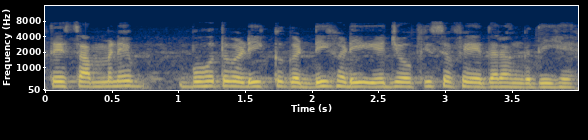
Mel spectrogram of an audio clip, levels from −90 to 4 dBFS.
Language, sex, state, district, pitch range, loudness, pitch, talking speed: Punjabi, female, Punjab, Fazilka, 180-200 Hz, -15 LUFS, 195 Hz, 210 wpm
